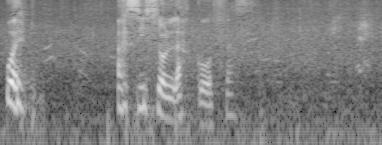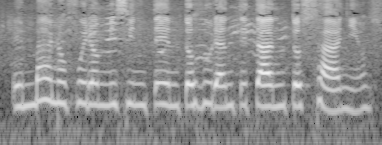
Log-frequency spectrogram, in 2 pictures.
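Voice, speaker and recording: A woman's voice: on the high side, takes it slowly, long pauses, a little mellow, slight background noise. A woman playing a sly, gleeful older Argentine mother in a radio drama, with a theatrical, mock-sweet manner. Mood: wry reproach. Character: sly, gleeful older mother reading her mocking farewell letter.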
